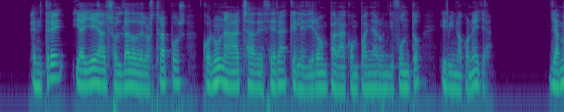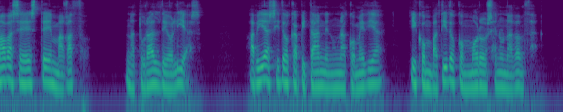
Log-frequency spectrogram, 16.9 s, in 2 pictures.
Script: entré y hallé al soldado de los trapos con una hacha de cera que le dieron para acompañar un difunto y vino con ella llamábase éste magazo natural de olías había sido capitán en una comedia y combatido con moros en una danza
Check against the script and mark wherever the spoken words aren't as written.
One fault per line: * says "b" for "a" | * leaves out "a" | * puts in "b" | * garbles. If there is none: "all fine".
all fine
